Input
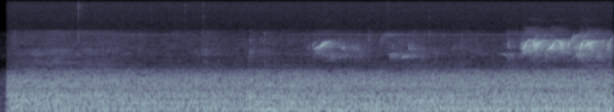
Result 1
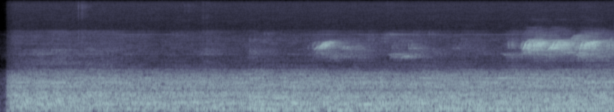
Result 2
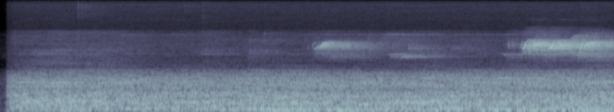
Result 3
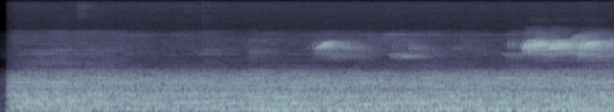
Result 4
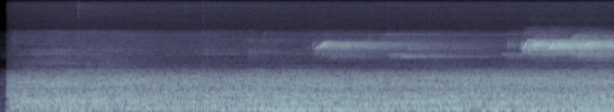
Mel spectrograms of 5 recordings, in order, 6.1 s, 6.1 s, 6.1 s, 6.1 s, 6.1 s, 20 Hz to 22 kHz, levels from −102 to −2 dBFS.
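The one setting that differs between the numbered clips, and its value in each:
four-comb reverb, RT60: 0.31, 1.6, 0.72, 3.8 seconds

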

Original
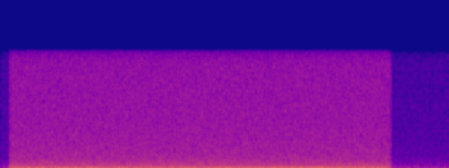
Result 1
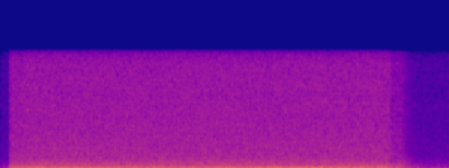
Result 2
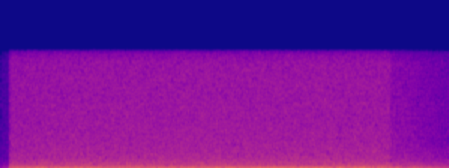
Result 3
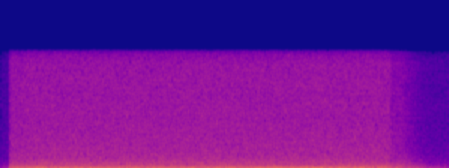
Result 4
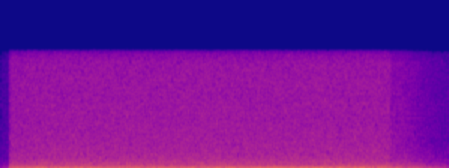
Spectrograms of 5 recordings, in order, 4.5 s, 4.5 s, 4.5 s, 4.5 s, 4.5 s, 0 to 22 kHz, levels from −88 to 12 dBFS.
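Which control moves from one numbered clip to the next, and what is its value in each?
dense smooth reverb, RT60: 0.52, 5.2, 1.1, 2.3 seconds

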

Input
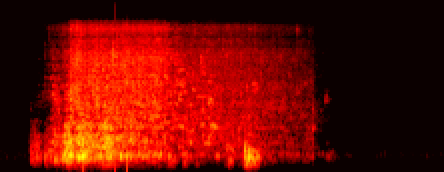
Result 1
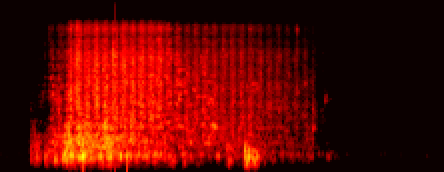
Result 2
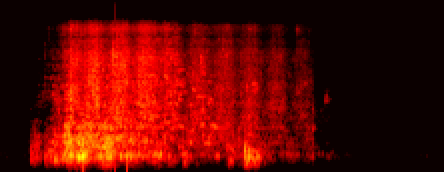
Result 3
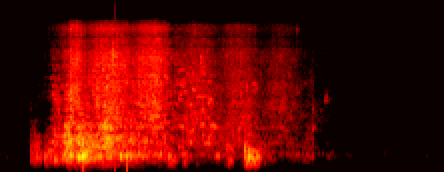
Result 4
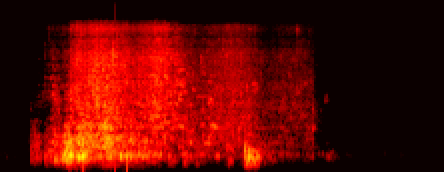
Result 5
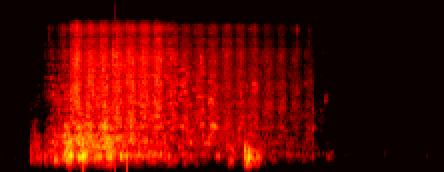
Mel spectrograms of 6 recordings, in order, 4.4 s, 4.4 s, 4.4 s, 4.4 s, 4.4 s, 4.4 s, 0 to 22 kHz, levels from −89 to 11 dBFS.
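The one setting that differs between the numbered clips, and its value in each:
two-band tremolo in antiphase, speed: 11, 3.8, 2.3, 1.5, 7.3 Hertz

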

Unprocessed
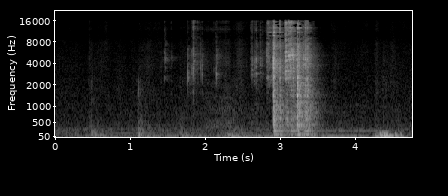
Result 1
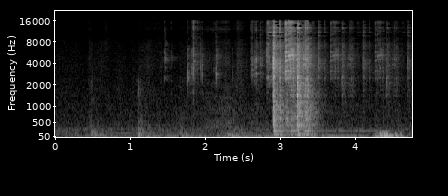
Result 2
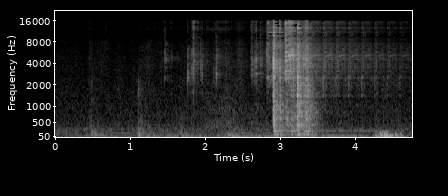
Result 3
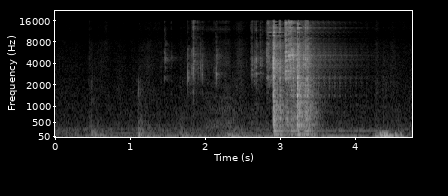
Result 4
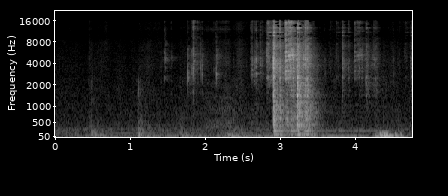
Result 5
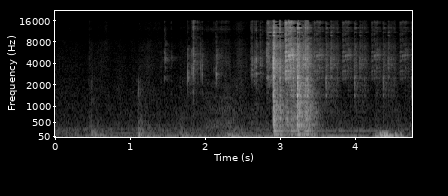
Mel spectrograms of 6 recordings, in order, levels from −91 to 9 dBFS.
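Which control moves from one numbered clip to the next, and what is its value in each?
delay with a high-pass on its return, delay time: 595, 171, 71, 915, 382 milliseconds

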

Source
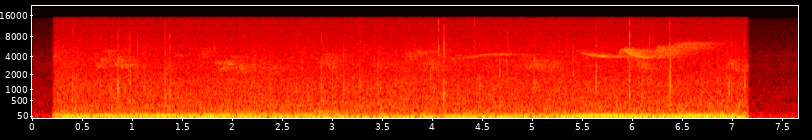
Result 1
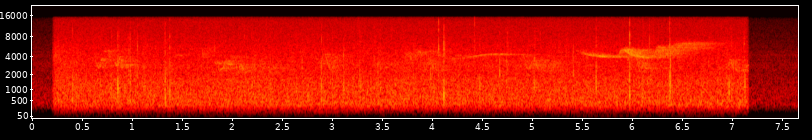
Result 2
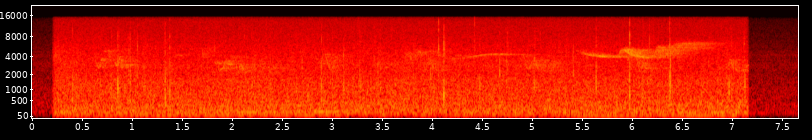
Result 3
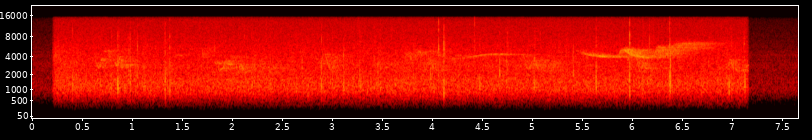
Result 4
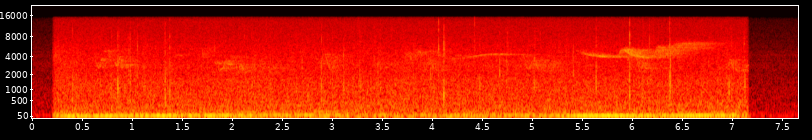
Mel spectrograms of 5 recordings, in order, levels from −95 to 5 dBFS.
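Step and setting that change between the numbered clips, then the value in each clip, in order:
high-pass filter, corner frequency: 370, 120, 950, 42 Hertz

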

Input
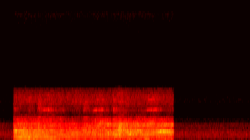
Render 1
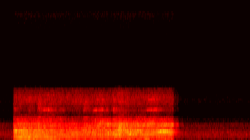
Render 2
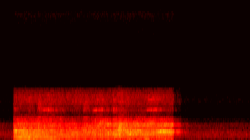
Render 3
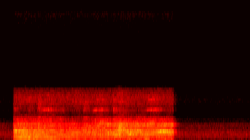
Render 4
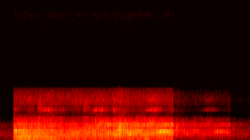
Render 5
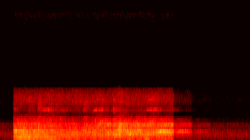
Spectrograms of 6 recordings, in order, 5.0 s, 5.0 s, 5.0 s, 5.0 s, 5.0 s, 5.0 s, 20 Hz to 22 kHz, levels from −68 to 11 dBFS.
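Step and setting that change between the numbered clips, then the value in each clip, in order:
feedback echo with a high-pass in the loop, delay time: 101, 151, 62, 1,138, 365 milliseconds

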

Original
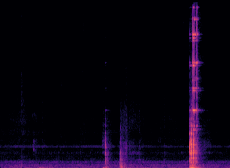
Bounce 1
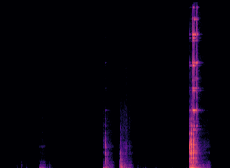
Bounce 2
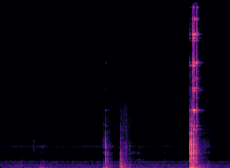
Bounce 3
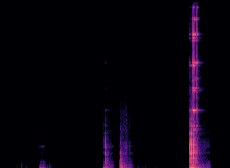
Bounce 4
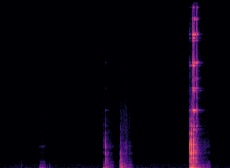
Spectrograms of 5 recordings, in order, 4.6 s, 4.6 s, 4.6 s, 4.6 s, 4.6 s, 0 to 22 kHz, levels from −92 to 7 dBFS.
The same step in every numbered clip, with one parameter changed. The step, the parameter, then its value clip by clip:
noise gate, range: −56, −8, −40, −24 decibels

